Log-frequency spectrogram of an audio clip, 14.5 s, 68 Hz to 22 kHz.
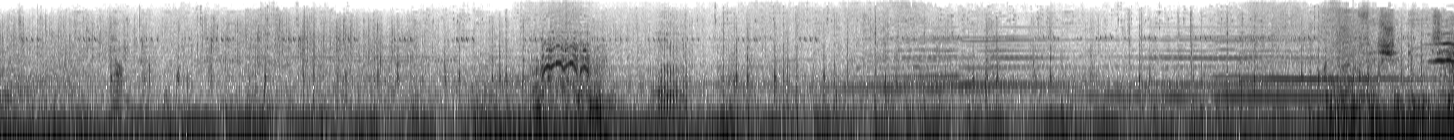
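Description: A horse in The Witcher 3 gallops with rhythmic clip-clop hoofbeats and lets out whinnies, heard up close amid game ambience, with a brief voice in between.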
